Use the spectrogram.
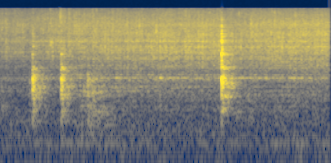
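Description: A spatula knocks against a pan while pumpkin, potato and green peas are stirred, with several sharp scrapes and taps over a soft steady sizzle.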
